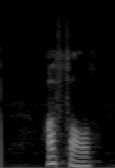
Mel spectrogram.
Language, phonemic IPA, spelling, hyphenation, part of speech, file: Dutch, /ˈɑfɑl/, afval, af‧val, noun / verb, Nl-afval.ogg
- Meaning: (noun) 1. rubbish, garbage, trash 2. the act of dropping out (of a race etc.) 3. apostasy, the act of rejecting a previous affiliation or belief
